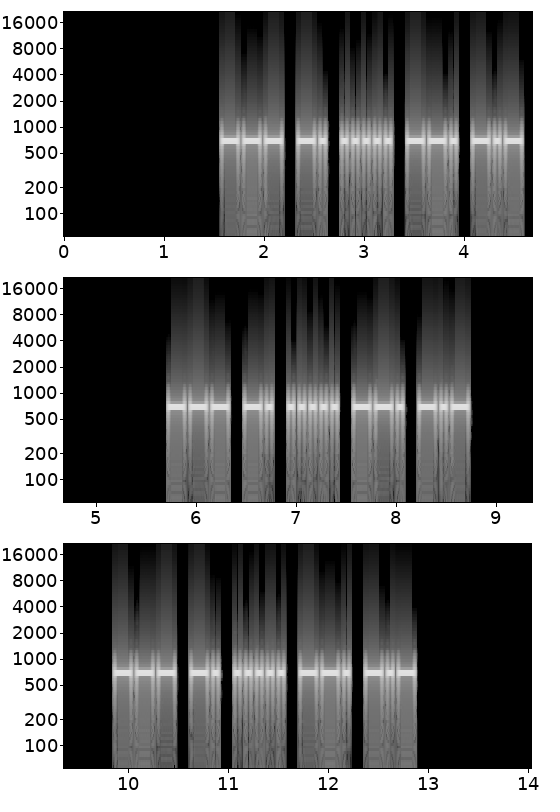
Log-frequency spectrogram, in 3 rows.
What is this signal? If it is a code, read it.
Morse code, heard as a keyed tone, about 21 wpm, 700 Hz. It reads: ON5GK ON5GK ON5GK
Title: DXCC-100 Call Signs - 5 Characters - Repeated 3x - 22wpm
